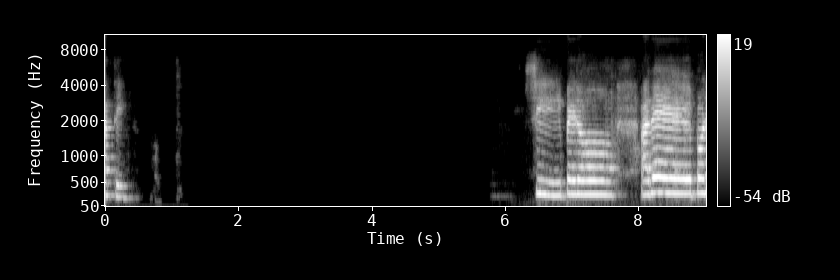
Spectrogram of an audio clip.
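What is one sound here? A woman sings in long held notes, heard close through an online call.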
